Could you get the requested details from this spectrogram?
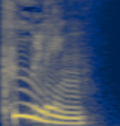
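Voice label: "cooling", British English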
